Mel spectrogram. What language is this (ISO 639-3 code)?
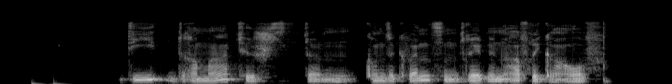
deu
